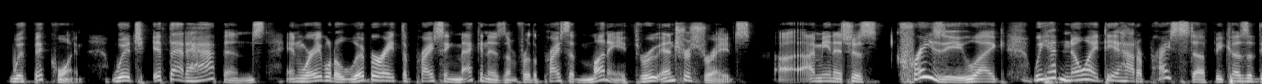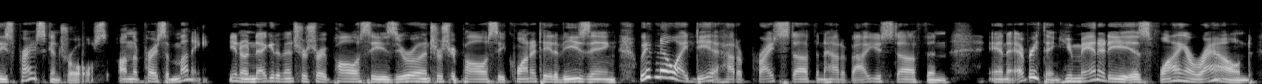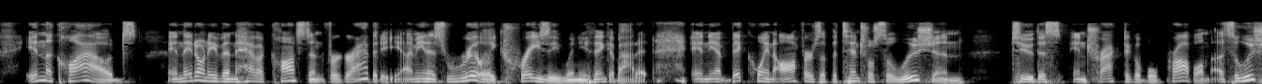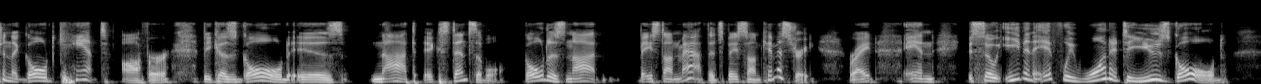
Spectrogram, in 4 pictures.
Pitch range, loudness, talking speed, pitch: 115-155 Hz, -16 LUFS, 170 wpm, 130 Hz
